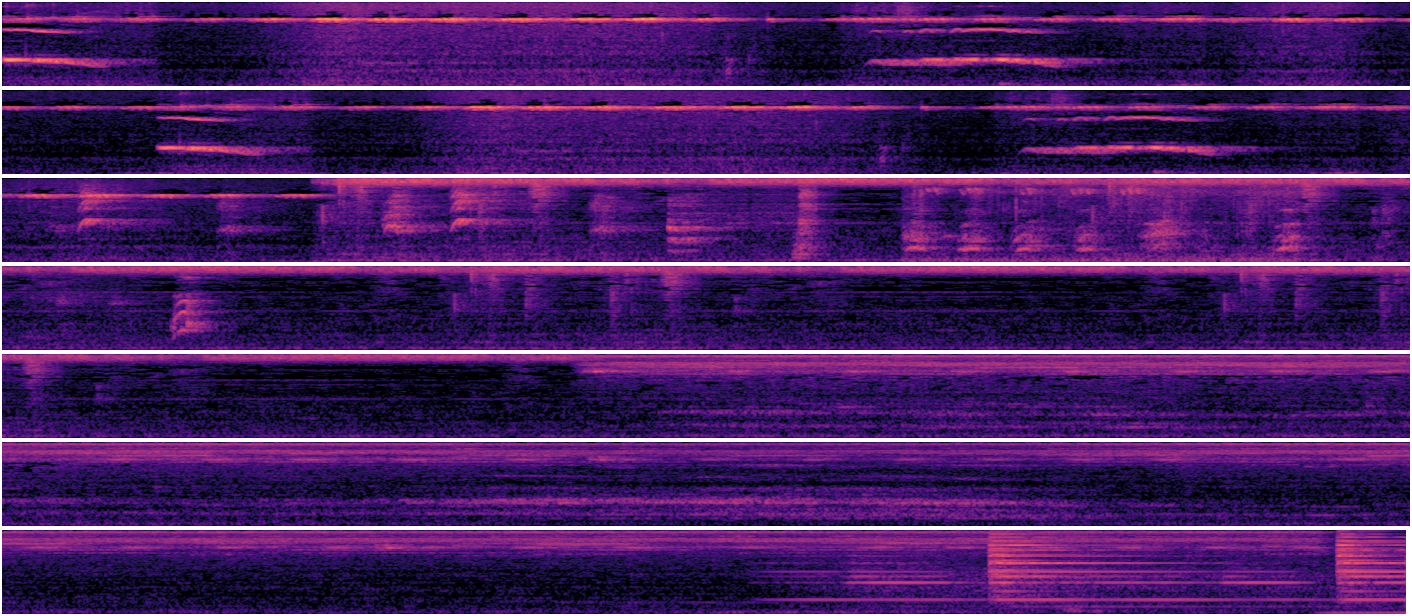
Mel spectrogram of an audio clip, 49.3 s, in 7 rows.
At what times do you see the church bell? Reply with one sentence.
You can hear the church bell from 46.0 to 49.2 s.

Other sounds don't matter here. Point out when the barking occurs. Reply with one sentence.
You can hear the barking from 14.3 to 22.2 s.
